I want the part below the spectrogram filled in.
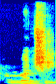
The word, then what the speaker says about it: mochi: Did I say it wrong again? Oh, from Mochi Mochi Boy. Mochi, yes.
